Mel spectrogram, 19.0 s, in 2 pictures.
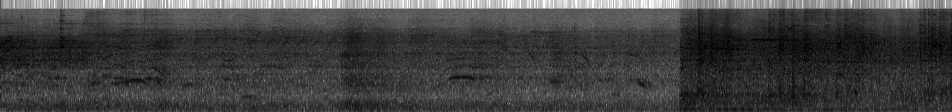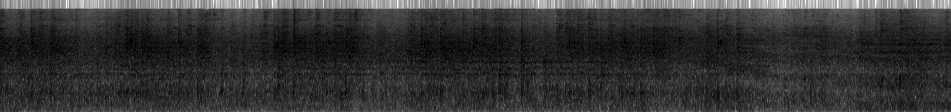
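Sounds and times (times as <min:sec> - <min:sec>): locomotive engine drone: 0:05.8 - 0:16.6
train wheels clattering over rail joints: 0:06.8 - 0:19.0.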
